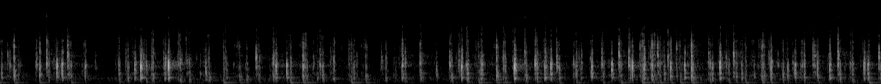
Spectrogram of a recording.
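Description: A compact NiZ Plum Atom 68 keyboard with a hollow white plastic case and purple Domikey Gas Attack SA plastic keycaps is typed on rapidly with fingertips. Dozens of quick, dry, mid-pitched clacky keystrokes follow one another with a short pause near the one-second mark, each dying away almost instantly.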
